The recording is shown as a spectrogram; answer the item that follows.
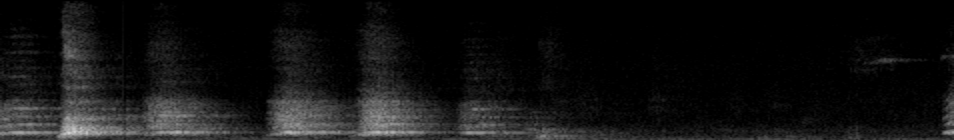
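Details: Cavalier King Charles Spaniel puppies in an indoor litter give four or five loud shrill yips and whines over three seconds, then fall quiet before one more cry.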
